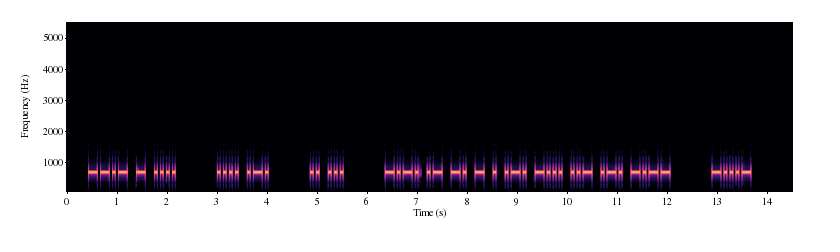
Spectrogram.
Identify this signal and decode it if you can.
Morse code, heard as a keyed tone, about 20 wpm, 700 Hz. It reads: QTH HR IS CANTERBURY <BT>
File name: UK MASTER QSOs TRAINING / 20WPM / UK MASTER QSOs 0015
